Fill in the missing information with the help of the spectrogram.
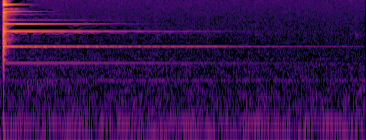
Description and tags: Small metal object resonating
